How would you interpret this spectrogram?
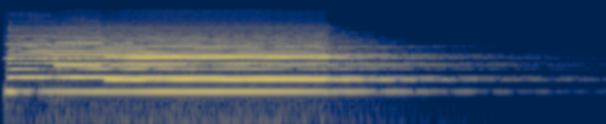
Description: Woodwinds Arpeggio, Woodwinds Arpeggio Descend Swell; Musical; Blastwave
